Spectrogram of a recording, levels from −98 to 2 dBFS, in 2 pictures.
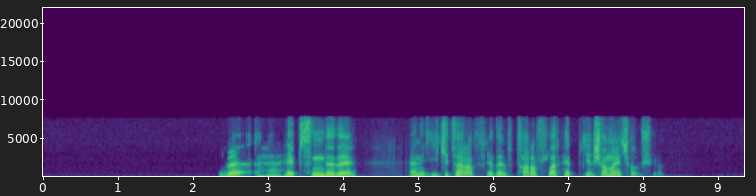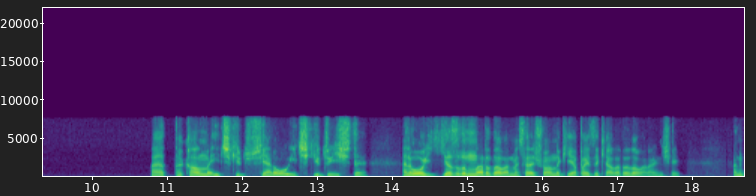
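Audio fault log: Nothing to log here: the speech comes over G.722 wideband telephone coding at what sounds like the full 64 kbit/s, topping out around 7.8 kHz with at most a faint trace of coding hiss.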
